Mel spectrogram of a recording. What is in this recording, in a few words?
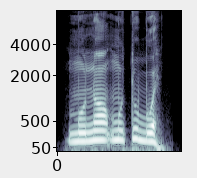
thumb, iyasa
